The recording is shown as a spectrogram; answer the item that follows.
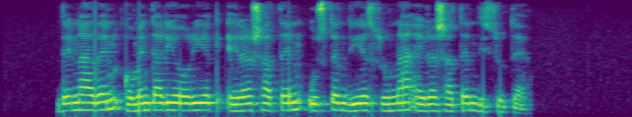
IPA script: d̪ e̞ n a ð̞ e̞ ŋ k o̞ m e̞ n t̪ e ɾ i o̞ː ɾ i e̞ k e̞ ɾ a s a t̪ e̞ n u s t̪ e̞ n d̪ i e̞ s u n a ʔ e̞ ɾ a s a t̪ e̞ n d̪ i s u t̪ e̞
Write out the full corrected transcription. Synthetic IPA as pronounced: d̪ e̞ n a ð̞ e̞ ŋ k o̞ m e̞ n t̪ a ɾ i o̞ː ɾ i e̞ k e̞ ɾ a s a t̪ e̞ n u s t̪ e̞ n d̪ i e̞ s u n a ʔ e̞ ɾ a s a t̪ e̞ n d̪ i s u t̪ e̞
